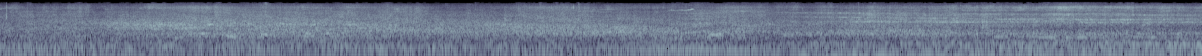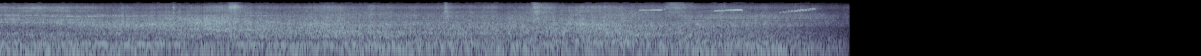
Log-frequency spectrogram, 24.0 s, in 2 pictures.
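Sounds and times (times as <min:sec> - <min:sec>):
diesel locomotive running: 0:00.0 - 0:20.5
high wheel squeals: 0:06.4 - 0:15.5, 0:18.2 - 0:20.2
freight train wheels clattering: 0:07.7 - 0:20.1.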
